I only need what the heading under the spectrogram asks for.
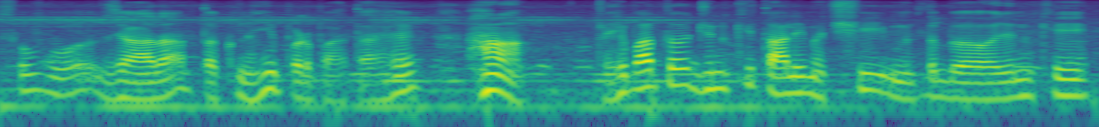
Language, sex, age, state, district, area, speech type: Urdu, male, 30-45, Uttar Pradesh, Aligarh, rural, spontaneous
